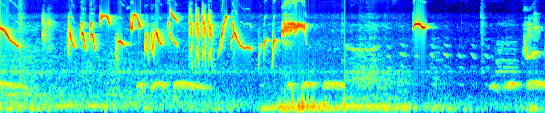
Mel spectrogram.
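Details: Black-throated canary singing as a master for other birds, urging them to sing; bright chirps and whistled slurs early, quieter later with low warbles and fluttering noise.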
